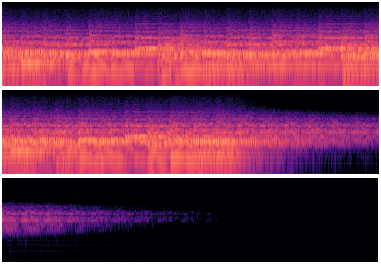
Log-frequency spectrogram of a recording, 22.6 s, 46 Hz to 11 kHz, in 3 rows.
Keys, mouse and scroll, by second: 1.6 click, 9.7 click, 10.7 ctrl+2, 11.5 click, 12.7 click, 14.4 ctrl+g, 15.4 click.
